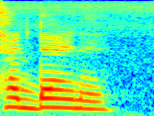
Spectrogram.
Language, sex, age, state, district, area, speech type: Sindhi, female, 18-30, Gujarat, Junagadh, urban, read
